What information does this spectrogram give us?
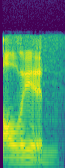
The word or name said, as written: all-in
